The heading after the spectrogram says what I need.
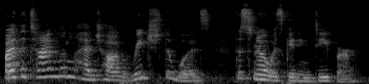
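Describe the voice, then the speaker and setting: A woman's voice: medium pitch, big pitch swings, a little fast, noisy background. A woman reading a story aloud like a preschool teacher, with dramatic emphasis and asides to young listeners. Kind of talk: expressive read-aloud storytelling for young children.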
